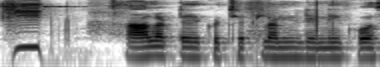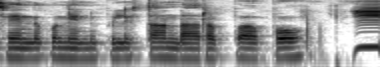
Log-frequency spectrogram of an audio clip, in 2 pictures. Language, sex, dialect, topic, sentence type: Telugu, male, Southern, agriculture, statement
